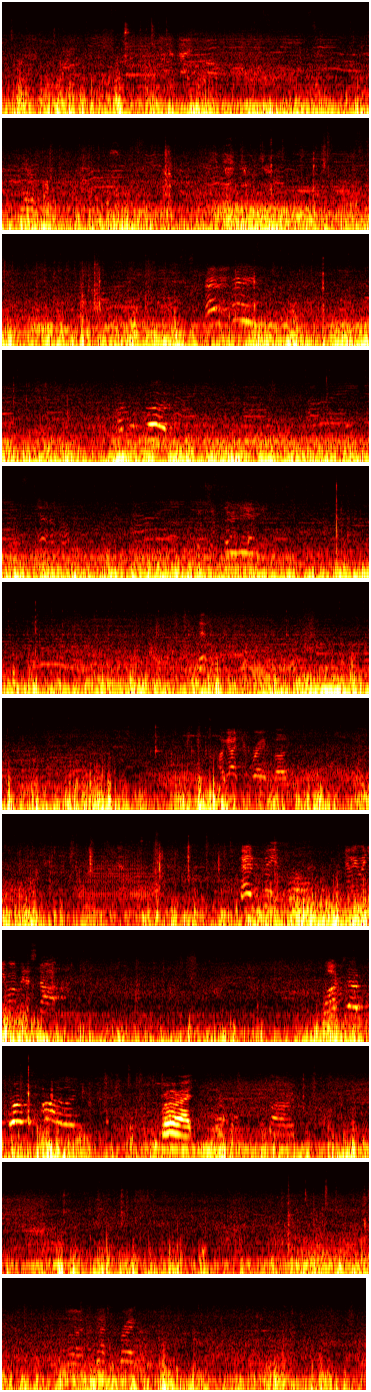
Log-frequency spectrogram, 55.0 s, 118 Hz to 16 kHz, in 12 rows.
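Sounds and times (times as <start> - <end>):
boat engine running low: 0.0 - 55.0
wind buffeting microphone: 0.0 - 55.0.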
